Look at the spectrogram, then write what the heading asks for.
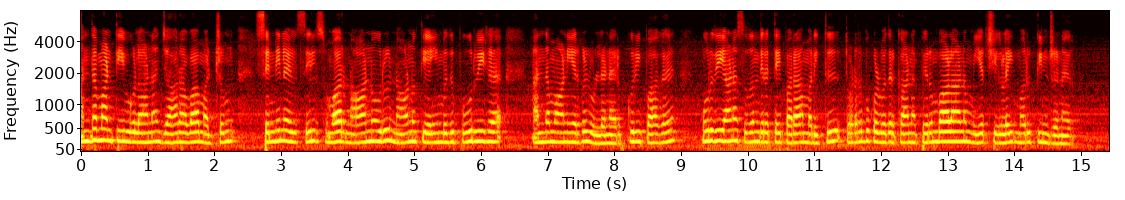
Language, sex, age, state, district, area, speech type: Tamil, female, 30-45, Tamil Nadu, Thoothukudi, rural, read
